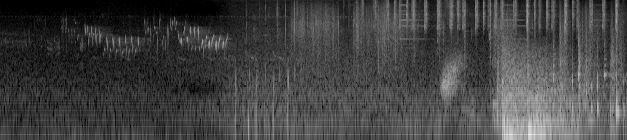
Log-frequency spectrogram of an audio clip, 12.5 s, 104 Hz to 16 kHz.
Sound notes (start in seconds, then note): 1.3 birds twittering; 5.0 hopping; 7.0 rustling; 9.8 action music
